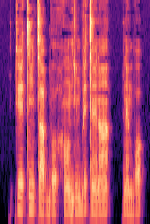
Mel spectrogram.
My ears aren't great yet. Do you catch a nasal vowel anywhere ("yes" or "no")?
yes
